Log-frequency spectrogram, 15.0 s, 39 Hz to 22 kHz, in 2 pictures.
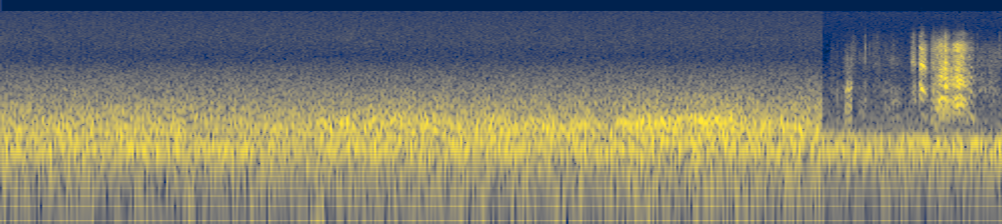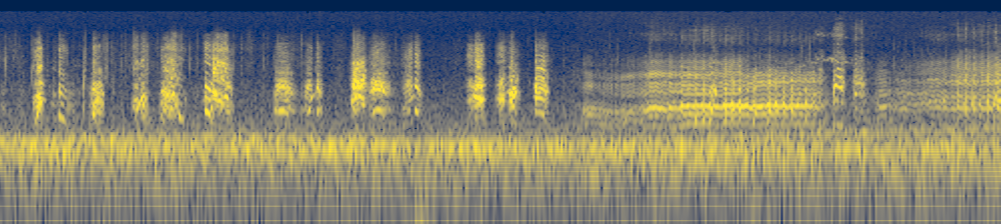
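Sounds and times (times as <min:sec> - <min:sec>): penguin braying call: 0:06.8 - 0:15.0
penguins squawking: 0:06.8 - 0:15.0.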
